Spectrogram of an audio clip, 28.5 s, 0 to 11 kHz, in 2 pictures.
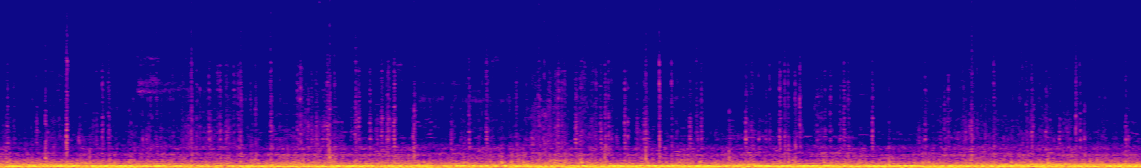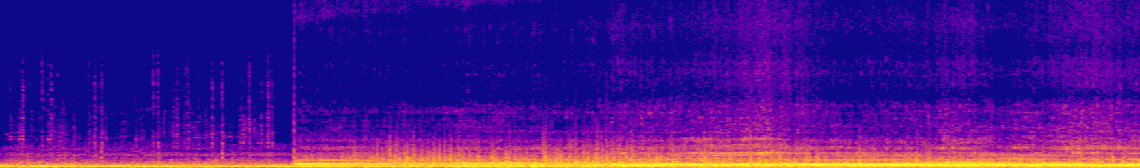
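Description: Off-road SUV engine running steadily. About 18 seconds in the sound changes abruptly to a louder engine note held at a steady, higher pitch, as if working hard.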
